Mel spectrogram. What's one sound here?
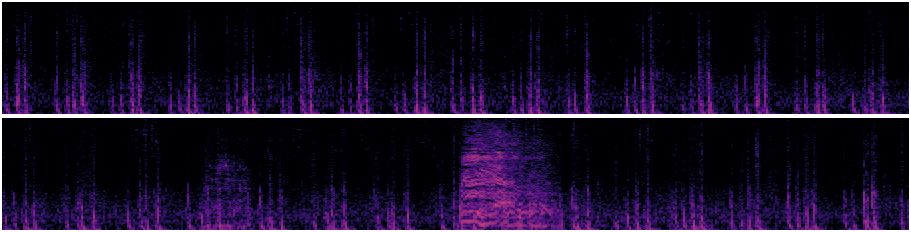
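Horse hooves thud rapidly in a steady gallop.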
